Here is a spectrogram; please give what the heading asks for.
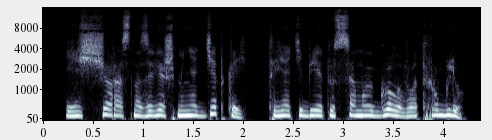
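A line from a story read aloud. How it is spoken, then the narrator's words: Hissed. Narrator (Russian): зашипела на него тифлингша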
